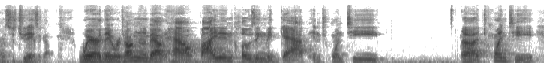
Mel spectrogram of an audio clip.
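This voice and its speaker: A man hosts a political talk podcast in a bright, slightly raised voice. He rambles and teases his co-hosts as he moves through topics. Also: on the high side, a little hiss or hum. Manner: joking, rambling intros with teasing. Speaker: podcast host. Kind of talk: casual political podcast chat.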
